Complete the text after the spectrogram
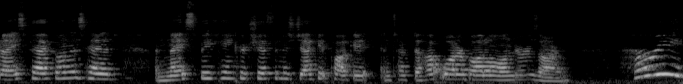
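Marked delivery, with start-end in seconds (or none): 6.2-6.8 high loud urgent shout. A narrator's reading. Friend shouting at slow Wilbur to hurry. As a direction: yell it high, hurry him up. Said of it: "his friend shouted".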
